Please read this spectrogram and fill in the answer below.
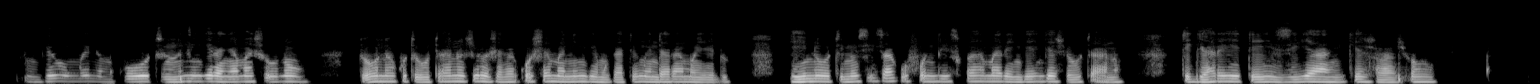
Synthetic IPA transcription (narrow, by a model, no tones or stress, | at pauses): ŋɡe̞ɦumwe̞nemukuwo̞tino̞niŋɡiɾaɲamaʃo̞no̞ | toːnakutiɦutano̞t͡ʃiɾo̞t͡ʃakako̞̰ʃamaniŋɡemukatimwe̞ndaɾamo̞je̞ːɗu | ɦino̞tino̞sisakṵfṵndiswamaɾeŋɡe̞ŋɡe̞ʐe̞uta̰no̞ | tiɡʱaɾeteizijaɡe̞ʐaːʐo̞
